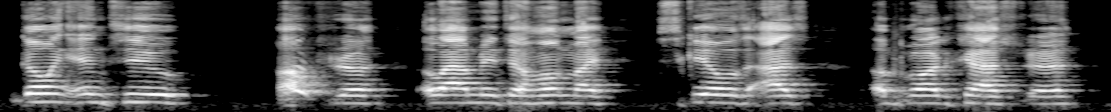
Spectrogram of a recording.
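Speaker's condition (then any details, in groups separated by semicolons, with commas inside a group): Cerebral palsy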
